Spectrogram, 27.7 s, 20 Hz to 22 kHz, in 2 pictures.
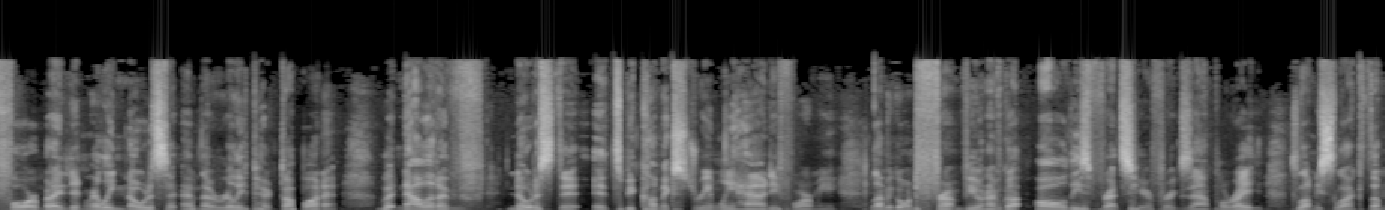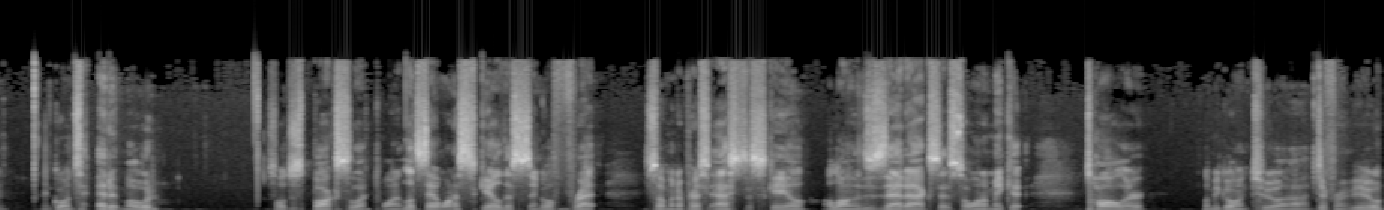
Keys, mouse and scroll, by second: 8.7 KP_1, 13.7-15.2 drag, 16.2 a, 16.2 b, 21.1 s, 26.2-27.6 middle drag.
